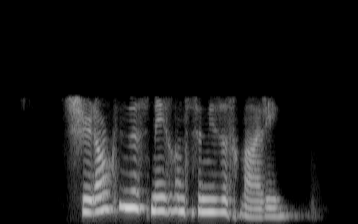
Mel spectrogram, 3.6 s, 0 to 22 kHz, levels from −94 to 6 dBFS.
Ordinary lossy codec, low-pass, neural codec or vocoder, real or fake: none; 3.6 kHz; codec, 24 kHz, 0.9 kbps, WavTokenizer, small release; fake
